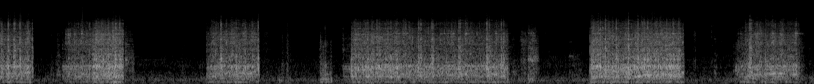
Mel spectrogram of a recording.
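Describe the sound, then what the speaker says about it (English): Sewing machine stitching a linen drawstring closed from end to end, running in several bursts of steady mechanical whirring separated by short pauses, close and fairly loud with no talk. "And now we close it, and I'm just going to be sewing the whole way along."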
